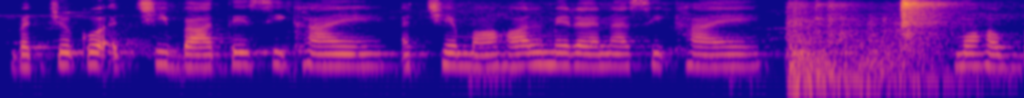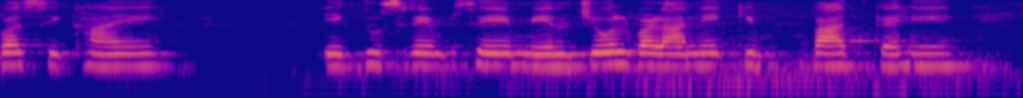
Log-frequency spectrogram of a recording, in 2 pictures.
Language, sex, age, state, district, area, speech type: Urdu, female, 30-45, Uttar Pradesh, Shahjahanpur, urban, spontaneous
